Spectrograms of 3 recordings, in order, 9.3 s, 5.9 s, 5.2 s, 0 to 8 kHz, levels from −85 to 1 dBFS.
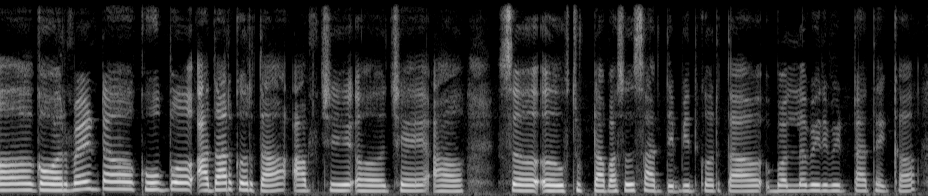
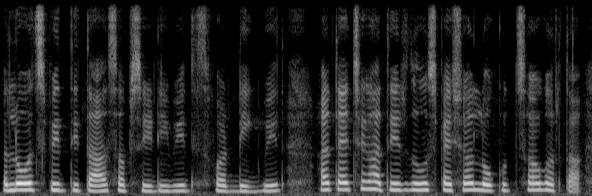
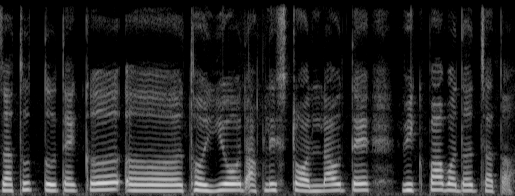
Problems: constant background noise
